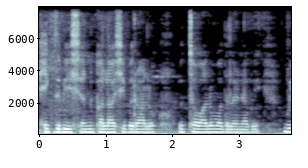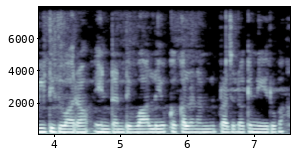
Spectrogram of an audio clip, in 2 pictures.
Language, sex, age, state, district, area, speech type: Telugu, female, 18-30, Telangana, Jangaon, urban, spontaneous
